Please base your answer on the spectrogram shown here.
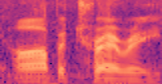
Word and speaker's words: arbitrary: Instead of military, I say military. instead of arbitrary. I say arbitrary as in chat GPT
